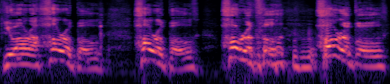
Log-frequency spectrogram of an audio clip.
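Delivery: a teacher who can't stop saying "horrible"; stuck repeating horrible. Retold or imitated. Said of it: "my mouth said horrible three more times".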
